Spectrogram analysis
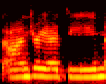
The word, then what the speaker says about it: Andrea Deem: And Dave, you pronounced my name correctly. I have a very non-phonetical name. So anytime somebody does that, it's extra kudos. My name is Andrea Deem.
